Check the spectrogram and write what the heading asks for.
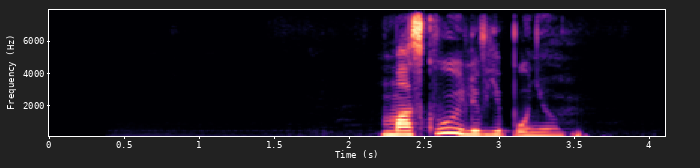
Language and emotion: Russian, neutral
